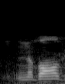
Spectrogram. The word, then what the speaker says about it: Nabal: You will remember that David asked help from Nabal, as you're used to probably pronouncing it. Nabal is how you would say it in Hebrew. And Nabal does not give his consent.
